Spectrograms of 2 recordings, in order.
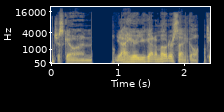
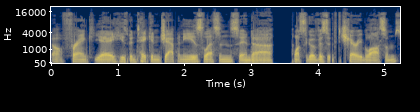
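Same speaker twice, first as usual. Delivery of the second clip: ordinary talk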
